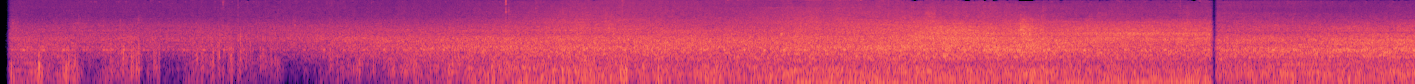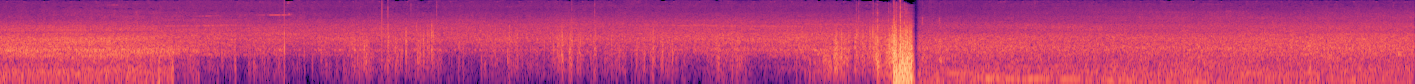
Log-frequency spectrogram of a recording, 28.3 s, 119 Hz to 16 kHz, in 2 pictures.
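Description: Road traffic on a multi-lane city street: the rush of passing cars swells over the first half and fades, then a single sharp thump about 23 seconds in before the steady traffic noise resumes.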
